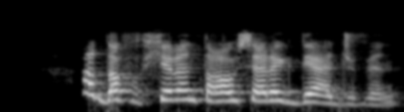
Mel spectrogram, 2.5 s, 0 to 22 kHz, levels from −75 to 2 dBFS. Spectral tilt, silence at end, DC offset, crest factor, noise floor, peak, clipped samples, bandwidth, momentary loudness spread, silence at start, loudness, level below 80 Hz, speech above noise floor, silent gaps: -1 dB/octave; 0.05 s; under 0.1%; 16 dB; -37 dBFS; -2 dBFS; under 0.1%; 8.4 kHz; 5 LU; 0.5 s; -16 LUFS; -66 dBFS; 20 dB; none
